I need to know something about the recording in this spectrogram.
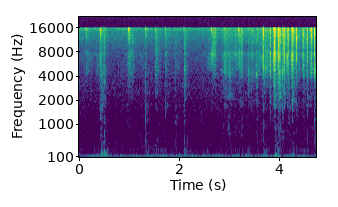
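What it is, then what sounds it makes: Plastic gel bottle. Both hands in black nitrile gloves tap and scratch with their fingertips along the sides of a clear plastic Vitamin E gel bottle of about 12 oz that appears full of yellow gel. Soft, bright ticks and scratchy patter sit over a steady low hum, with a couple of fuller taps standing out near the start and the end.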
